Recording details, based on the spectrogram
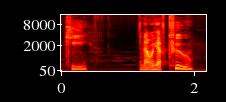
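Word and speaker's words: く: and now we have ku which is like cuckoo bird yelling screaming for help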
